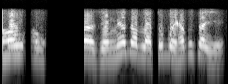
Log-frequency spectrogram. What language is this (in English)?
Bodo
